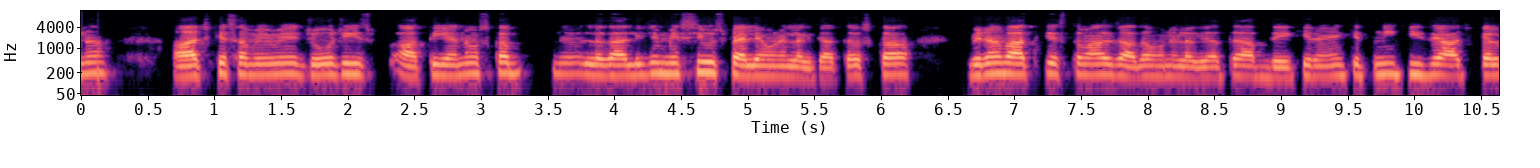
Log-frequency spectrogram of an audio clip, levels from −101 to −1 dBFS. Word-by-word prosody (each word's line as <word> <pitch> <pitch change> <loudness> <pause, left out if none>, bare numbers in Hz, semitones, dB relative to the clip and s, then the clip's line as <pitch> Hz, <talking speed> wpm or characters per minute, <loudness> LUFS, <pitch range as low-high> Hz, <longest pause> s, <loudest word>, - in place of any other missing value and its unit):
ना 195 +1 -3 0.6
आज 160 - +4
के 190 - 0
समय 175 -1 -1
में 185 0 -2
जो 170 +2 +1
चीज़ 185 -2 -1 0.3
आती 160 +3 +1
है 165 - +1
ना 185 +3 -3
उसका 190 +2 0
उम, 190 0 0 0.3
लगा 175 -3 +1
लीजिए 175 +4 -2
मिसयूज़ 200 +1 +1
पहले 160 -3 +5
होने 155 0 -3
लग 145 -3 -1
जाता 135 +2 -2
है - - +1
उसका 175 +3 +1 0.6
बिना 180 +3 +4
बात 180 -2 +6
के 190 - 0
इस्तेमाल 175 0 -1
ज़्यादा 155 -2 +1
होने 155 0 -6
लग 145 -2 -3
जाता 145 +3 -4
है। 160 - +2
आप 155 - -2
देख 140 0 -1
ही 165 - 0
रहे 155 0 -5
हैं 165 +1 -5
कितनी 180 +2 -4
चीज़ें 175 -1 -2
आजकल 170 +1 +2
175 Hz, 215 wpm, -24 LUFS, 160-185 Hz, 0.6 s, बात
